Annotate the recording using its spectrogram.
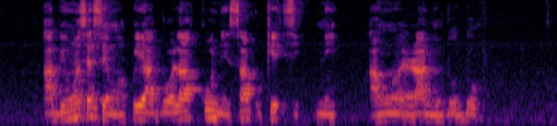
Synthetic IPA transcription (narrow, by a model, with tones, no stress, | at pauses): a˨bĩ˨˦w̃ɔ̃˦sɛ˦sɛ˨mɔ̃˨k͡pe˨˦a˧ɡ͡bɔ˧ɔ˧la˦ko˦˨nĩ˨sa˦bu˨ke˦˨ti˨ | nĩ˧ | a˨w̃ɔ̃˧ɛ˨ɾa˧˦nũ˨ɡ͡bo˨˧ɡ͡bo˦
